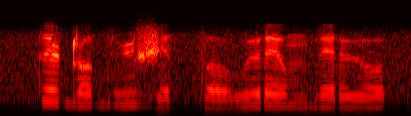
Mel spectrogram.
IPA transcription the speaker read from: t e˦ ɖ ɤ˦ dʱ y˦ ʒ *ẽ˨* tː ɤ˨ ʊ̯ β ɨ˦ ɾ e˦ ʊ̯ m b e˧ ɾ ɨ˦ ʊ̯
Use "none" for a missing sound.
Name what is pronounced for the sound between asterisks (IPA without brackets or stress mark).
e˨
